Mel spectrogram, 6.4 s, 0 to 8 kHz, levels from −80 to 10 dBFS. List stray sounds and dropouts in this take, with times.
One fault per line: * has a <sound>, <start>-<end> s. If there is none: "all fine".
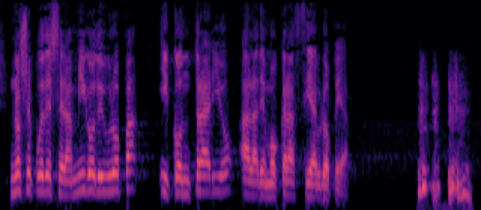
* has a throat clearing, 5.5-6.3 s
